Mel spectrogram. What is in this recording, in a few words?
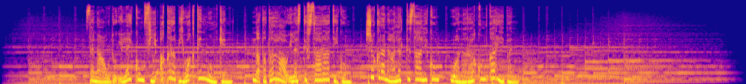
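arabic interactive voice response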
